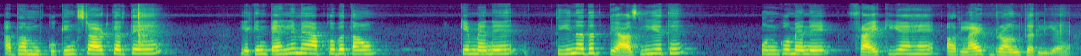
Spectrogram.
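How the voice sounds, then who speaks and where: A woman's voice: sits high, moderate pace, darkish tone. A woman with a Pakistani Urdu accent, hosting a cooking channel and patiently explaining each step of a home recipe.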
